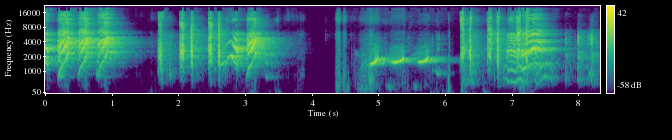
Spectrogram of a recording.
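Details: Large male Indian talking parrots give fast, loud, upsweeping shrieks and screechy chatter, then three short level whistles, then more harsh, grating squawks.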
